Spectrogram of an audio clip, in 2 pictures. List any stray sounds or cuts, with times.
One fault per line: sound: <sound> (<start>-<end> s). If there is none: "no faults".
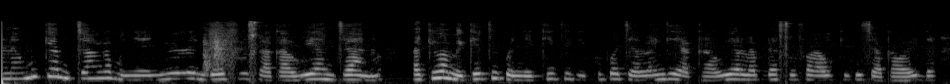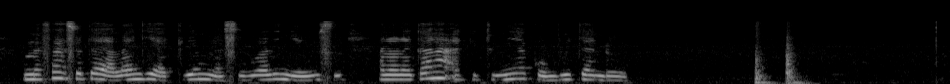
sound: thud (17.0-17.7 s)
